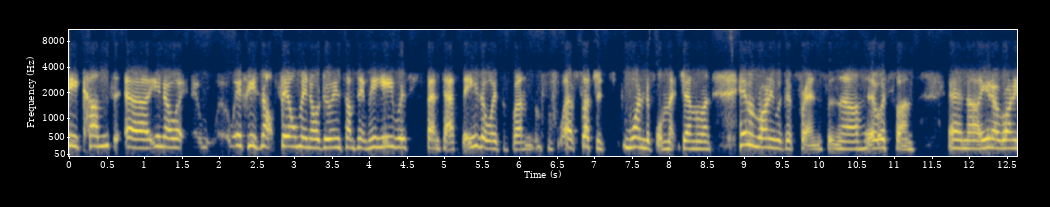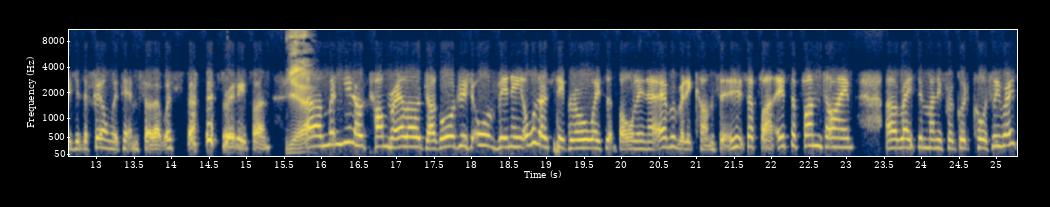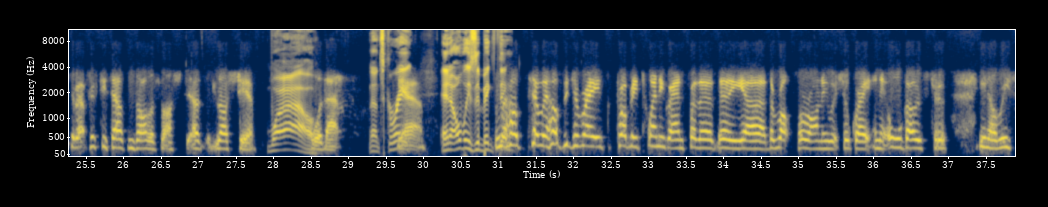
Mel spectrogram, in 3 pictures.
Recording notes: called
